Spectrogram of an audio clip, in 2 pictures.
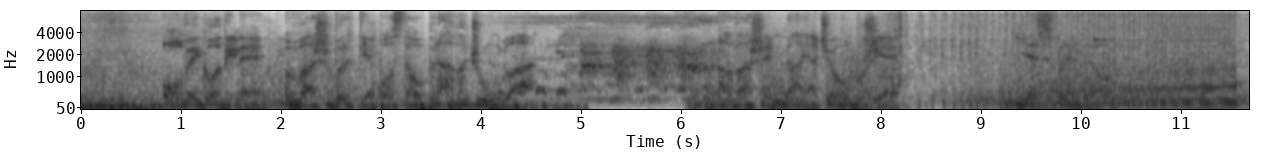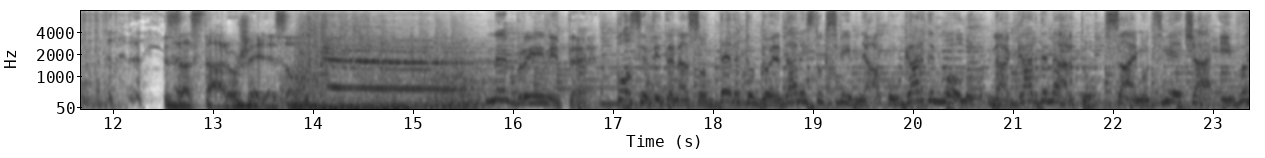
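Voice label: Croatian, Characters; GoLocalise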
